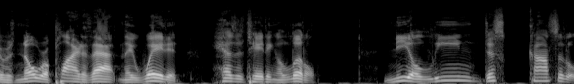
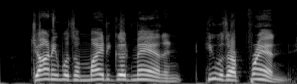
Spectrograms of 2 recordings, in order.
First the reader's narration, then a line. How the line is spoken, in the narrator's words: Short shouted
